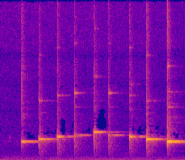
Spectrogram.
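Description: Mallet keyboard percussion instrument played with two mallets: a short melody of quick single struck notes, about four a second, climbing in pitch and then stepping back down.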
